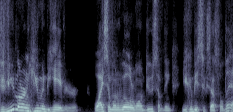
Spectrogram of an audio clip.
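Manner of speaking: ordinary talk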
